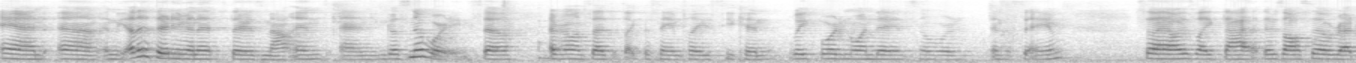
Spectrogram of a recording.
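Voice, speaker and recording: A woman with a General American accent, fairly even in intonation, with audible room echo. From US West, Las Vegas. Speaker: university student. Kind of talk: class presentation.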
